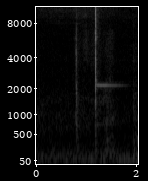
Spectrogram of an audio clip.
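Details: JF.EGWO 6000A jump starter pack clamped to the truck's cable and switched on; a faint single sharp click just past one second over a quiet low hum, the pack's relay engaging as it should.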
